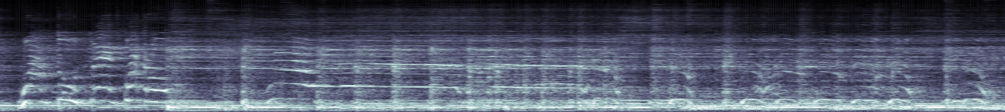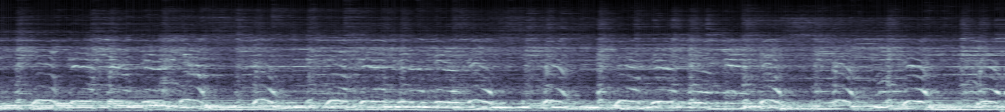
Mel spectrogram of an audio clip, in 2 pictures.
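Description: Live rock and roll band playing an instrumental stretch: electric guitar and drums over a steady stepping bass line, with a long held note in the first few seconds.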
